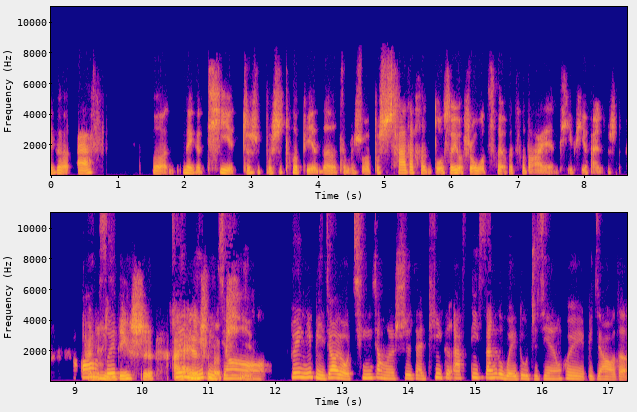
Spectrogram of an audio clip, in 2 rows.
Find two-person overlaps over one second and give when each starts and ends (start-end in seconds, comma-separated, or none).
10.4-11.7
